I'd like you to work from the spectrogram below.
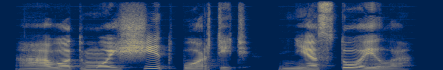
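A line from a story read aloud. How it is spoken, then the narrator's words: Growled. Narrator (Russian): прорычал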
